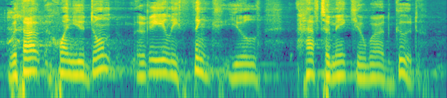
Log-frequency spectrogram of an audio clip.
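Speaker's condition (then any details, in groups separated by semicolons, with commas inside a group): No condition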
